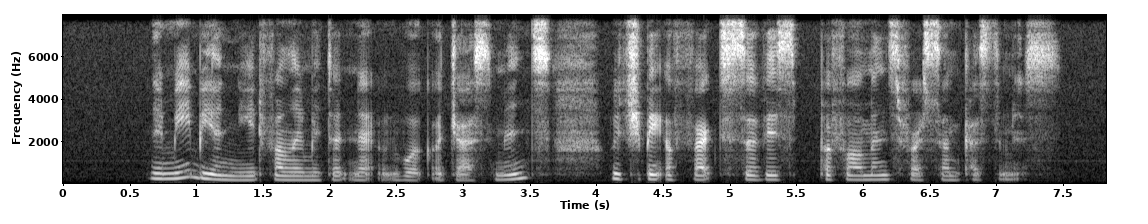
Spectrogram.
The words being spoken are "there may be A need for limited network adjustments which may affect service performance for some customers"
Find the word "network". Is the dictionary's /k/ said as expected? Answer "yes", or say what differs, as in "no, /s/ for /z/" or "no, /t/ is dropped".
yes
